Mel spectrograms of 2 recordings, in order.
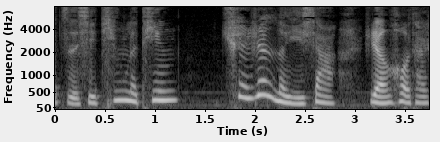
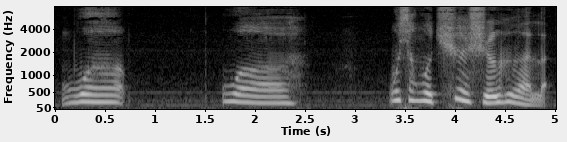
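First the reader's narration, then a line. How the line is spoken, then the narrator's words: Mumbling. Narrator (Chinese): 卢皮奥德嘟囔道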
